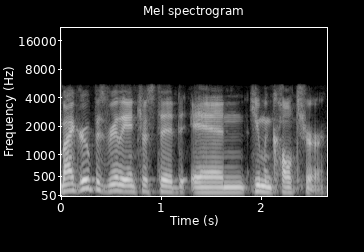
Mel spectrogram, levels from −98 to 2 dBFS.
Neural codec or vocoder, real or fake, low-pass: none; real; 5.4 kHz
